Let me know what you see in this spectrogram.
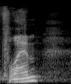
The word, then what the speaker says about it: phlegm: He's getting a PhD in language, but he can't even answer why the G is silent in phlegm.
